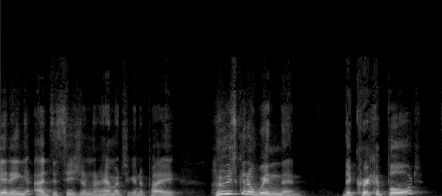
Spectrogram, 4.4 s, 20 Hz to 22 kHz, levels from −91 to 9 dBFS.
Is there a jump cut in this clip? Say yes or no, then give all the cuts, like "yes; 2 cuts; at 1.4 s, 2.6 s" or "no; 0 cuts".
no; 0 cuts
